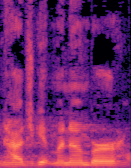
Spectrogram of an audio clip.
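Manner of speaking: normal talking voice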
